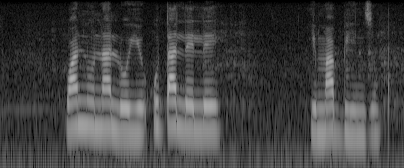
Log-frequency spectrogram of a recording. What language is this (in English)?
Tsonga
